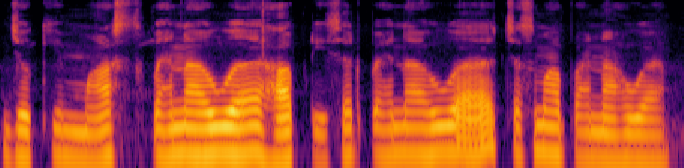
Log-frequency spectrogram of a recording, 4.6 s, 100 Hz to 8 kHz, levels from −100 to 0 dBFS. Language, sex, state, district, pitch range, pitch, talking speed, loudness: Hindi, male, Jharkhand, Deoghar, 125-145 Hz, 140 Hz, 210 wpm, -21 LUFS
